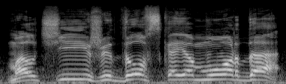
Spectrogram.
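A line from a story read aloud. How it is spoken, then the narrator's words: Joyful shout. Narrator (Russian): радостно закричал губатый атаман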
